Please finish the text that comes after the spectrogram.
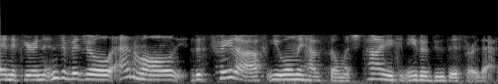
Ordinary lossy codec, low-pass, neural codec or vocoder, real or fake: AAC, 16 kbps; 7.2 kHz; none; real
